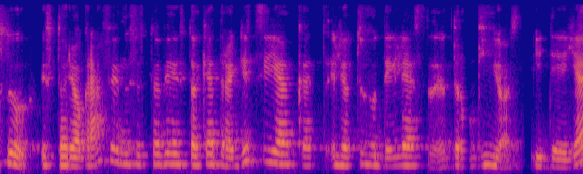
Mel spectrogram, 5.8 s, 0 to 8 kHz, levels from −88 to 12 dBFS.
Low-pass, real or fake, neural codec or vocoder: 7.2 kHz; real; none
